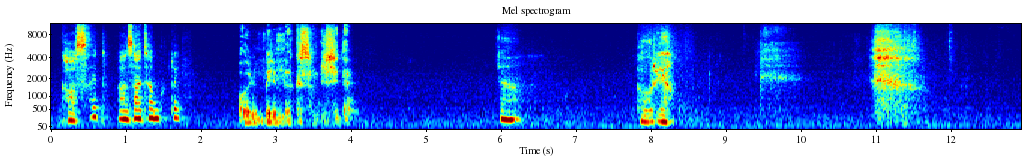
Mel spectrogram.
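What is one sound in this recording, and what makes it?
A middle-aged woman speaks quietly and tensely, close by.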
